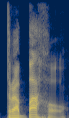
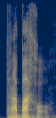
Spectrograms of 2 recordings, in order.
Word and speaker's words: trabajo: word for work is trabajo with the stress on ba trabajo so just imagine a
